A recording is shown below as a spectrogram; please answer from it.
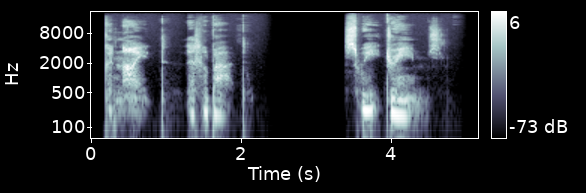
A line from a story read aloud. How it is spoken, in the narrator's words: She whispered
